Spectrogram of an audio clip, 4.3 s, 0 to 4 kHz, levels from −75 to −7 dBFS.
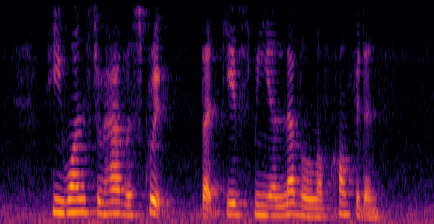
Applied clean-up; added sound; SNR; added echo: none; none; none; none.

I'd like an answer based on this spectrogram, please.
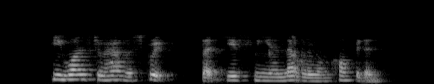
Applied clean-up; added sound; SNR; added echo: neural mask model DeepFilterNet 3.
